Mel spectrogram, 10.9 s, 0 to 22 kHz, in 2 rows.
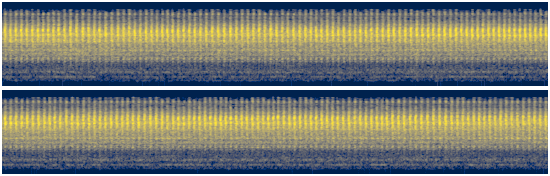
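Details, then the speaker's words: Eberspächer B1 gas heater from a VW Beetle, bench test-fired with hot glow plug and battery charger: steady hiss with fast light ticking near 214 per minute but no settled combustion roar; no steady flame. "Well, I'm not hearing a steady flame in there. I think the battery charger just cut out again. Well, this heater's definitely got problems."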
